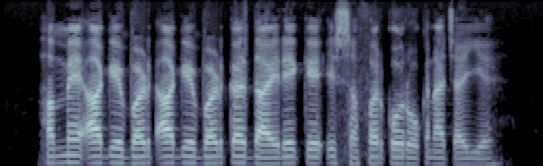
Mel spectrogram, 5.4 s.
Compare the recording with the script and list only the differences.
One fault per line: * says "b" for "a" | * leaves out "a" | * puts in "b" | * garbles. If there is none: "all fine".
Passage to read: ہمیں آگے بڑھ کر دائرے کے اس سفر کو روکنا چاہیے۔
* puts in "آگے بڑھ"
